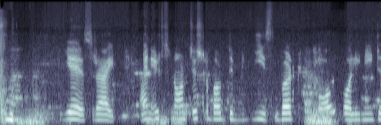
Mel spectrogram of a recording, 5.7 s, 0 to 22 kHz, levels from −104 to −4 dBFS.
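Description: From 0.37 s to the end, a faint delayed copy of the speech trails the main talker by 91 ms, roughly 15 dB quieter. This is an echo leak, likely a far-end loudspeaker echo that the echo canceller failed to fully remove before sending it back.

Between 2.08 and 2.61 s, and again between 4.73 and 5.18 s, the talker's speech dips in patches. It drops by around 10 dB at first and by around 15 dB later, over roughly a sixth and then a third of a second in total. This is speech suppressed in double talk, likely the echo canceller mistaking overlapping speech for echo and attenuating both.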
